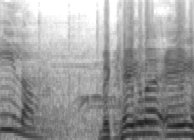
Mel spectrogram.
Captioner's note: applause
